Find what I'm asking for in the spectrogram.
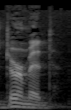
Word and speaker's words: Dermid: This man, his first name, because I learned it through an Englishman who's a scholar, his name is Dermid. That's the way you pronounce his name, McCullough.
